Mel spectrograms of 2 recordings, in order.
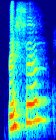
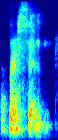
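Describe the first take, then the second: First: The stress is on the second syllable. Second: The stress is on the first syllable. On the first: It is the verb, meaning to give formally. "this one is uh, a verb, present" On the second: It is the noun, meaning a gift. "a present, a present"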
